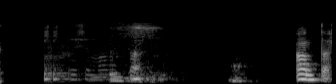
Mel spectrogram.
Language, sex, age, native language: Icelandic, male, 9, Icelandic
